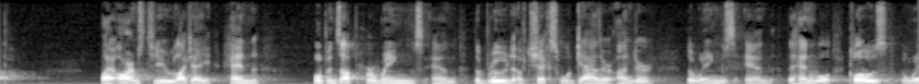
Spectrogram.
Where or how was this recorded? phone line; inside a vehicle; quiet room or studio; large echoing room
large echoing room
